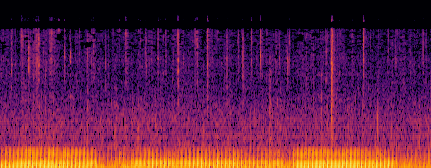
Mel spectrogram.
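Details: Feline purr from a cat dozing beside a glowing fireplace: a steady, deep rumble that surges and dips with each breath, roughly every second or two, over faint crackles and pops of the fire.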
